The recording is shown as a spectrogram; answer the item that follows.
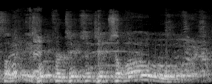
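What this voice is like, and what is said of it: Strip club DJ announcer voice. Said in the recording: “This is my strip club DJ voice.”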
